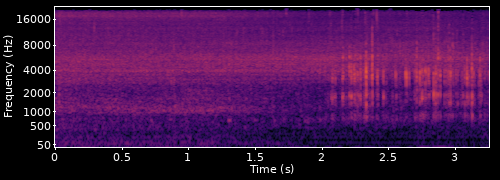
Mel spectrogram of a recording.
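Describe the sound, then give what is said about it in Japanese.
Strongly carbonated soda poured into a drink: a steady soft hiss, then a brighter crackling fizz of bursting bubbles that builds over the last second or so. “私はあの強炭酸ソーダを入れて”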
